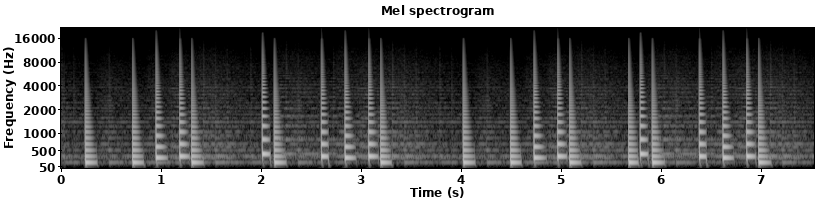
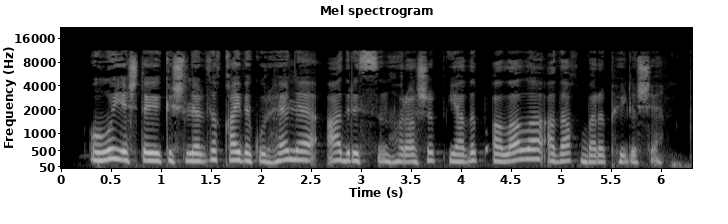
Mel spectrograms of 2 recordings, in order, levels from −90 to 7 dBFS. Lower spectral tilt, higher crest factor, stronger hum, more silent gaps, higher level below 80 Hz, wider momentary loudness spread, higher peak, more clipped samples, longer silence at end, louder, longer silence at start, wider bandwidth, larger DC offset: about the same, -5 dB/octave vs -4.5 dB/octave; about the same, 18 dB vs 16 dB; neither; neither; second, -72 dBFS vs -64 dBFS; about the same, 9 LU vs 8 LU; first, -6 dBFS vs -12 dBFS; neither; about the same, 0.2 s vs 0.15 s; first, -24 LUFS vs -28 LUFS; about the same, 0.25 s vs 0.3 s; first, 16.5 kHz vs 11.5 kHz; neither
